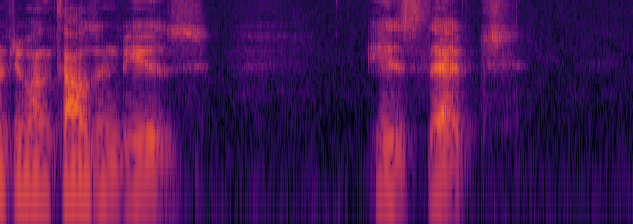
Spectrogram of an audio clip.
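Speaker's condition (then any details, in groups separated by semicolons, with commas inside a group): Slurred speech from poisoning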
